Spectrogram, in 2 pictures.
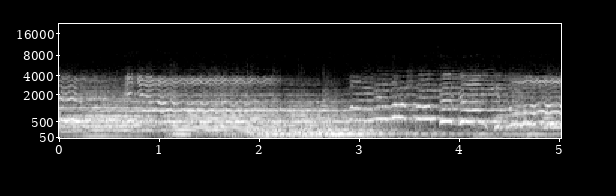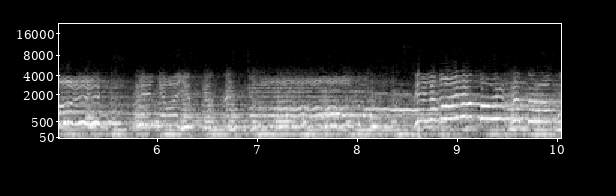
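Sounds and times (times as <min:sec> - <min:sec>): orchestra playing: 0:00.0 - 0:08.7
operatic soprano singing: 0:00.0 - 0:10.0.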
